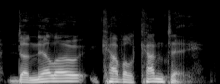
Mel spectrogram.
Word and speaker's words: Danilo Cavalcante: Am I pronouncing his name correctly? Danilo Cavalcante. – That sounds right.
